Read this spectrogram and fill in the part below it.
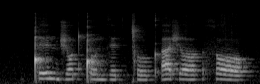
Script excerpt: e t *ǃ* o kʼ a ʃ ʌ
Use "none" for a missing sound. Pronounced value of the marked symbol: ǀ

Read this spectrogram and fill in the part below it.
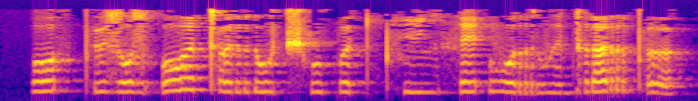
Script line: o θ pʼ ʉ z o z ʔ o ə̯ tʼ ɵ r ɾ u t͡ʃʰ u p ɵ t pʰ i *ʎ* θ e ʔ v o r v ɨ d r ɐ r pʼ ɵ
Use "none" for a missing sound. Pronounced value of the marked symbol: ʎ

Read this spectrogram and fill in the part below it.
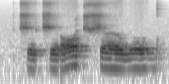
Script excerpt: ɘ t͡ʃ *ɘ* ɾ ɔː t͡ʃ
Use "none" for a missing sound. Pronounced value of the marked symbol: e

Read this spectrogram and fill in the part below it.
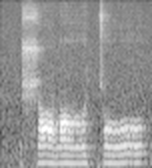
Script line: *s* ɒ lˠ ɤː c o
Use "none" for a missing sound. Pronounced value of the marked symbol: ʃ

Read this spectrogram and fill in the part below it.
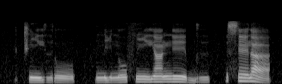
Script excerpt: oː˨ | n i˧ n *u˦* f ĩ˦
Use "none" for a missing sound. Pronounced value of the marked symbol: o˦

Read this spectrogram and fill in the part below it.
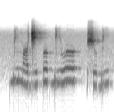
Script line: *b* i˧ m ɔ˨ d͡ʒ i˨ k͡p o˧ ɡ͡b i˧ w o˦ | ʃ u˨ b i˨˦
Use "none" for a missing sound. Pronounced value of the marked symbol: b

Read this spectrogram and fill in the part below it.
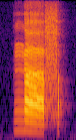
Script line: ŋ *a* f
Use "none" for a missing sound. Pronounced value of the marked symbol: a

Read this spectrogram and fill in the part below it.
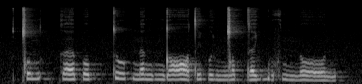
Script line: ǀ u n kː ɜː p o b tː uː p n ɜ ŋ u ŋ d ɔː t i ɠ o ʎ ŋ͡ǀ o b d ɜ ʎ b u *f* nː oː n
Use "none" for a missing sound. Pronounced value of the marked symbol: f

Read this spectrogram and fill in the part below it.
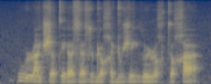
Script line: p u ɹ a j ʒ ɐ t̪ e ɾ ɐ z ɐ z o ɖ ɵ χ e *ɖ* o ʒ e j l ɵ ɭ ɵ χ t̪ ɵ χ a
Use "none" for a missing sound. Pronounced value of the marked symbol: ɖ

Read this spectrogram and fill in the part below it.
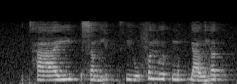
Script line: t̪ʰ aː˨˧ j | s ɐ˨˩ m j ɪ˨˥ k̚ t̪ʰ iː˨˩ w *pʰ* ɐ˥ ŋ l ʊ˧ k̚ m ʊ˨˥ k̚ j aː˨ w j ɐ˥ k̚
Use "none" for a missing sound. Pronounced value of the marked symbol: f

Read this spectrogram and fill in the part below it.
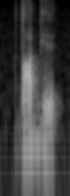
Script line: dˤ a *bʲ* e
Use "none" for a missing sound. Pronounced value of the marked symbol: bʲ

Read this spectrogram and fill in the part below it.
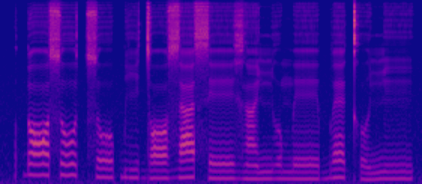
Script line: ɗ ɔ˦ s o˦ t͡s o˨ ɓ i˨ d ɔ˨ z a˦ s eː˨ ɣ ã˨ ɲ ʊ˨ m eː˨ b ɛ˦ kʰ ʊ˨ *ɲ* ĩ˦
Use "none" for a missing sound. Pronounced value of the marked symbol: ɲ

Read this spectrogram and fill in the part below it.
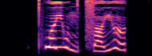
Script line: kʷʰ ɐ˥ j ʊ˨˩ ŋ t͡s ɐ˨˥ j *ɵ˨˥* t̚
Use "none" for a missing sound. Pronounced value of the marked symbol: ɵ˨˥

